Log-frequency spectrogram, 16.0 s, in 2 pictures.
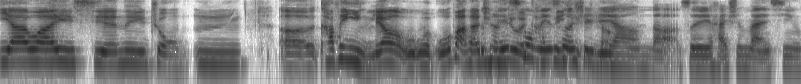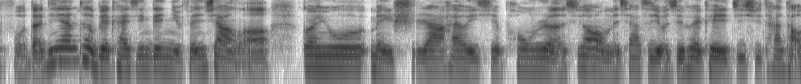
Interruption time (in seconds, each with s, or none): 5.0 s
